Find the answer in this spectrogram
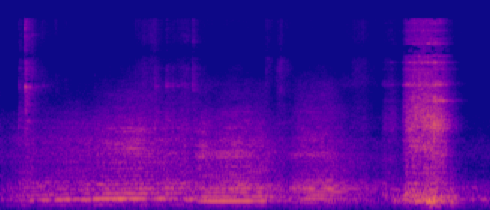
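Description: Rubbing and scraping of a paper block and metal spring clips being handled on a cutting mat, with a low, drawn-out groan, and a louder brief scrape near the end as the clips are clamped on.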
